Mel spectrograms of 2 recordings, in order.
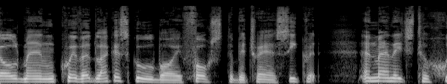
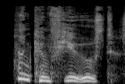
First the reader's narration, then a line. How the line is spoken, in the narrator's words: said in an exasperated tone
